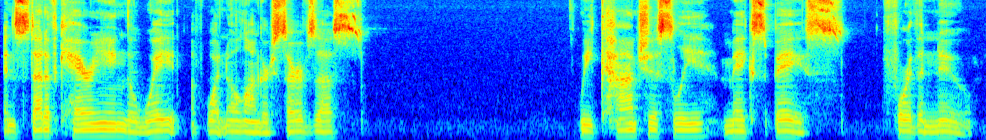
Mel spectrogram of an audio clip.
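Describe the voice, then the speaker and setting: A man leading a guided meditation calmly and deliberately, pausing between short phrases. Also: low voice. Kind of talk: guided meditation, slow and spacious.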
